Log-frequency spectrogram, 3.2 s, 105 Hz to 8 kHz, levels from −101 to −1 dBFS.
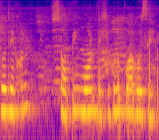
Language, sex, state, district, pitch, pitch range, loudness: Assamese, female, Assam, Sonitpur, 255 Hz, 245-260 Hz, -17 LUFS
